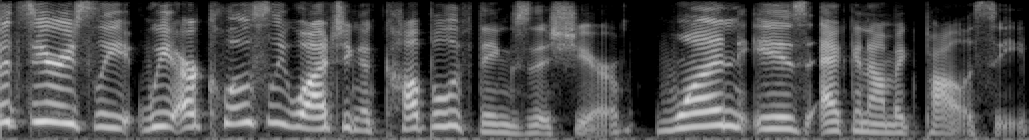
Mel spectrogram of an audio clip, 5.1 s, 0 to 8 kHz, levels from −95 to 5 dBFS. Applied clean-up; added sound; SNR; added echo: none; none; none; none.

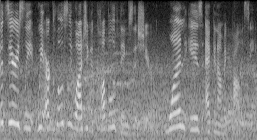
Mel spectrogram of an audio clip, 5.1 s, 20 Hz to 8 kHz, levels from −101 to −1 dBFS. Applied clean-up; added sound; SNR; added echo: none; Train; 9 dB; none.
